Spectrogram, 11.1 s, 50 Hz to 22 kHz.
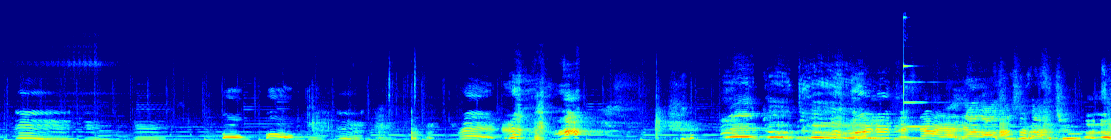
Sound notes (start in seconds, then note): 5.2 laughs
